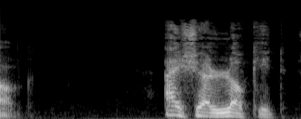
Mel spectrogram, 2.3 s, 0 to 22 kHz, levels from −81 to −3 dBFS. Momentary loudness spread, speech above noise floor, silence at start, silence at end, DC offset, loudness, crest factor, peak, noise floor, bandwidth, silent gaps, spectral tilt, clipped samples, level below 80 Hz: 12 LU; 47 dB; 0 s; 0.2 s; under 0.1%; -23 LUFS; 20 dB; -6 dBFS; -69 dBFS; 11.5 kHz; none; -5.5 dB/octave; under 0.1%; -50 dBFS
